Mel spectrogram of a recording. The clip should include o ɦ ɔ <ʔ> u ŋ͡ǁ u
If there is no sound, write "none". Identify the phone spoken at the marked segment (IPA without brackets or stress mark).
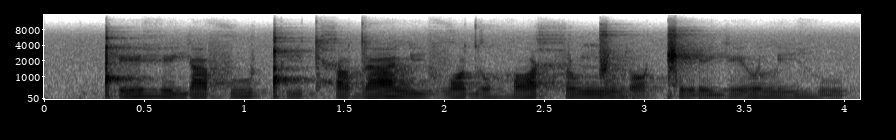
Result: ħ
